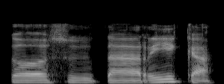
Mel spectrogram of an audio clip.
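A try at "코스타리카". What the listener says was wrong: Un poquito más despacito porque tiene que ser sílaba por sílaba.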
